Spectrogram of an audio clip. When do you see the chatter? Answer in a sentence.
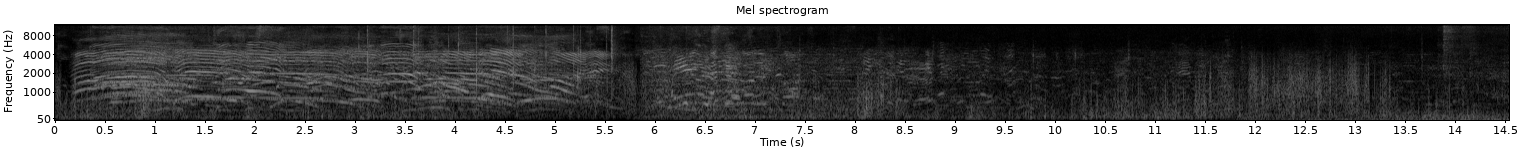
The chatter can be heard from 0.0 to 14.4 s.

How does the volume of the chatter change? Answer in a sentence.
The volume of the chatter goes down.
